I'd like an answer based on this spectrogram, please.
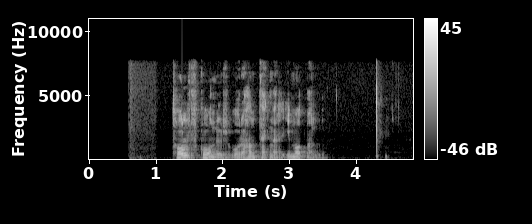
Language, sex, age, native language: Icelandic, male, 20-29, Icelandic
